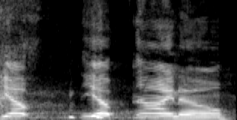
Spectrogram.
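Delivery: loud, cocky yep yep; overconfident insistence. Retold or imitated. The guesser insisting to Shockrail, loud and cocky. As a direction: brag that nothing gets past you. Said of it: "And they're just like".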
